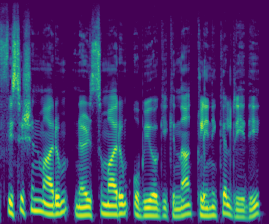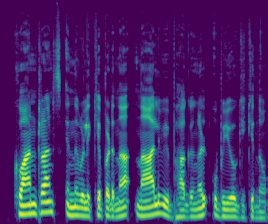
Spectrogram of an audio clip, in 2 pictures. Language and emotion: Malayalam, neutral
